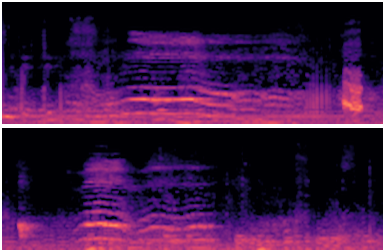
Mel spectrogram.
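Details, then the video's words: Otter indoors, giving high, wavering squeals with rich harmonics, some drawn out and bending up and down, others short bright bursts, spaced across several seconds; low room hum and a human voice in the background. "Pamper Funny Otters noise are so cute"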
